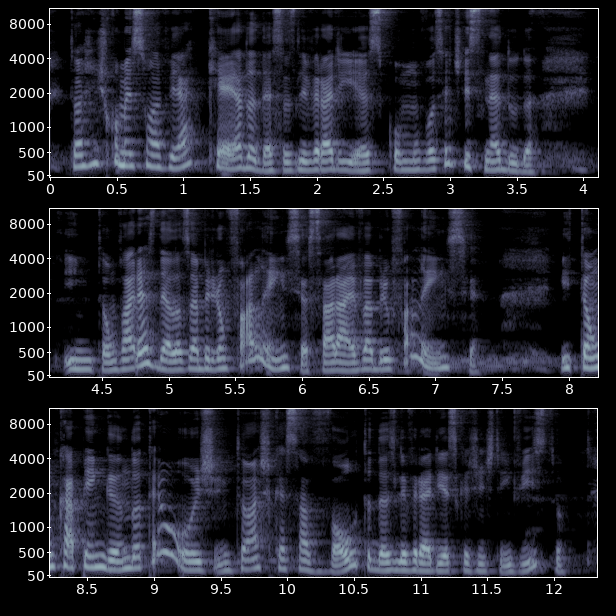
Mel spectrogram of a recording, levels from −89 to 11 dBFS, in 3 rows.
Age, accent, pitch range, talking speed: 20-39, Brazilian, 160-210 Hz, 195 wpm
